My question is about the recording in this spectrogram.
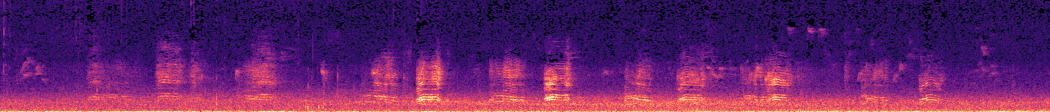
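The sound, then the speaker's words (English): Two birds flying together, though quite a bit apart, trade harsh, honking calls over and over, a steady series of cries above a constant low outdoor rumble on a calm, cold day, with no one speaking. “Almost sounded like geese, didn't it? It wasn't, it was two birds flying together, but apart, if that makes sense.”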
